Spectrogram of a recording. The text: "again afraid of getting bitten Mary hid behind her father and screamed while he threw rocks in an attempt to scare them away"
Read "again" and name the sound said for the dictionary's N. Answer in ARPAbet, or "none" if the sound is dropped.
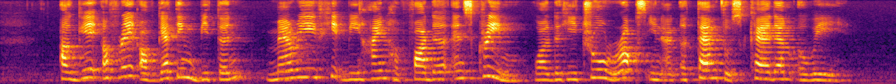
none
